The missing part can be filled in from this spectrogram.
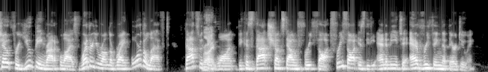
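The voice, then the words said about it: Canadian accent. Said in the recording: “I heard that accent. I said, that man right there is a Canadian.”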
